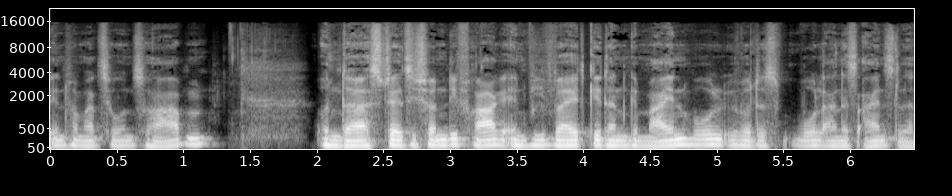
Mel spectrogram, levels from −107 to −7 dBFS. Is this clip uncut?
yes; 0 cuts

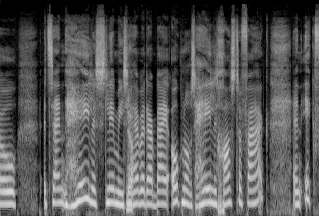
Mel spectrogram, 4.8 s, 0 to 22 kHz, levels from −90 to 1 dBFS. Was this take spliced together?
yes; 2 cuts; at 1.8 s, 3.3 s

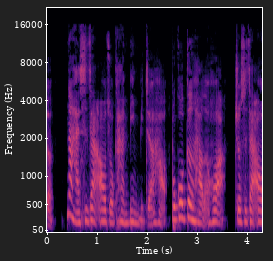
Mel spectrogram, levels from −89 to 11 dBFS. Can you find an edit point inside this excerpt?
yes; 1 cut; at 2.4 s

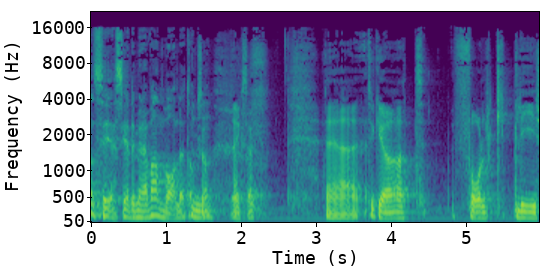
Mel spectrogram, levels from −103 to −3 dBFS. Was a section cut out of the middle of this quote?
yes; 1 cut; at 3.7 s

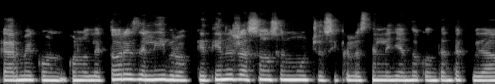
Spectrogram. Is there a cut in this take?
yes; 1 cut; at 3.4 s

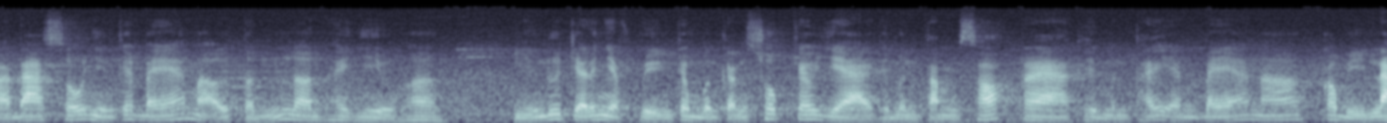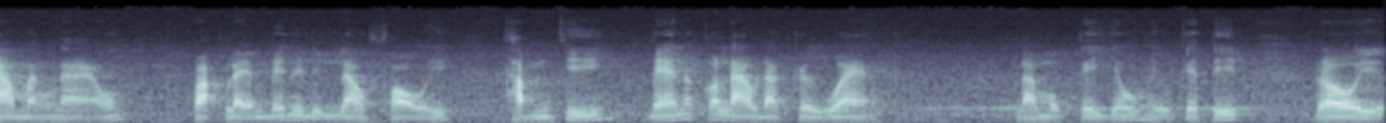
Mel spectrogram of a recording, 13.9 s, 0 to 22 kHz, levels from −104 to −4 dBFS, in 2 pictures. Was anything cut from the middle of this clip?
yes; 1 cut; at 2.6 s

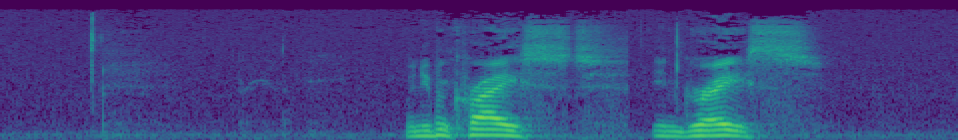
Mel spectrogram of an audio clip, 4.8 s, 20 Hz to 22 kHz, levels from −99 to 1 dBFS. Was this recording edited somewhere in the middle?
yes; 2 cuts; at 2.2 s, 3.1 s

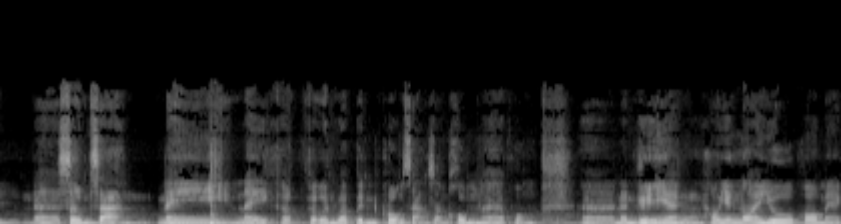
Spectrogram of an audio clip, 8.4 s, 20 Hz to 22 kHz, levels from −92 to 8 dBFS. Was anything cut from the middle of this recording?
yes; 1 cut; at 1.6 s

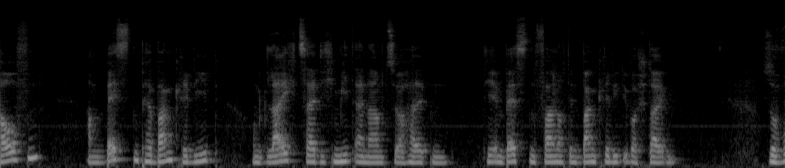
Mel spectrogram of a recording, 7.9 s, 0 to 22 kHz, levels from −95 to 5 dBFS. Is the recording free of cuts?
yes; 0 cuts

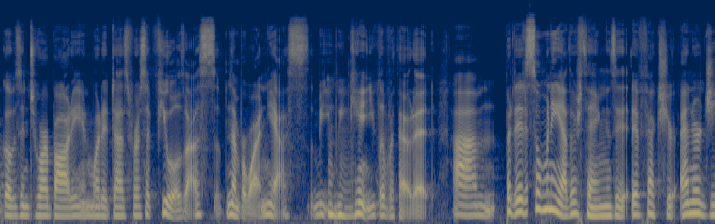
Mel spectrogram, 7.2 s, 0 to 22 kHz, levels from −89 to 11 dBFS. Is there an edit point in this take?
yes; 3 cuts; at 3.8 s, 4.4 s, 5.2 s

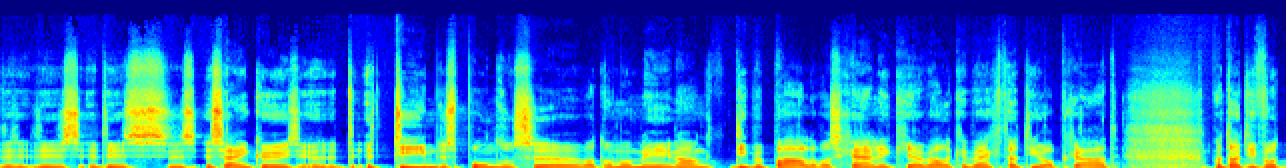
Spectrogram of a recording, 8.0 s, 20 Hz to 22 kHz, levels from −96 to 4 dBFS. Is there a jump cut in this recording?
no; 0 cuts

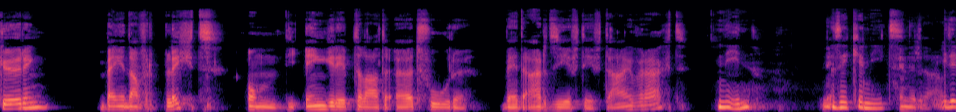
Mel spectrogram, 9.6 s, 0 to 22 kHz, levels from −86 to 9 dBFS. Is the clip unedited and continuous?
yes; 0 cuts

